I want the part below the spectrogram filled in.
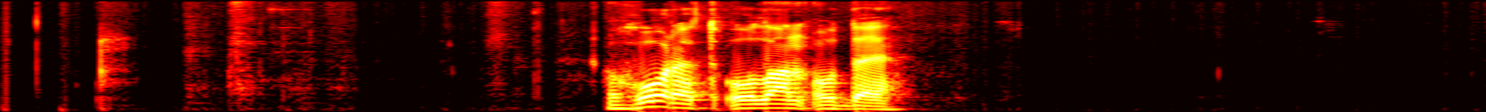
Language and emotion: Russian, neutral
